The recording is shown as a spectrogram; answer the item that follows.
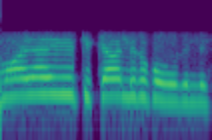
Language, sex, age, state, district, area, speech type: Odia, female, 18-30, Odisha, Kandhamal, rural, conversation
